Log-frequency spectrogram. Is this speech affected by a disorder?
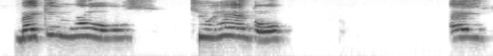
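Yes: cerebral palsy; shoulder dislocates lifting heavy.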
